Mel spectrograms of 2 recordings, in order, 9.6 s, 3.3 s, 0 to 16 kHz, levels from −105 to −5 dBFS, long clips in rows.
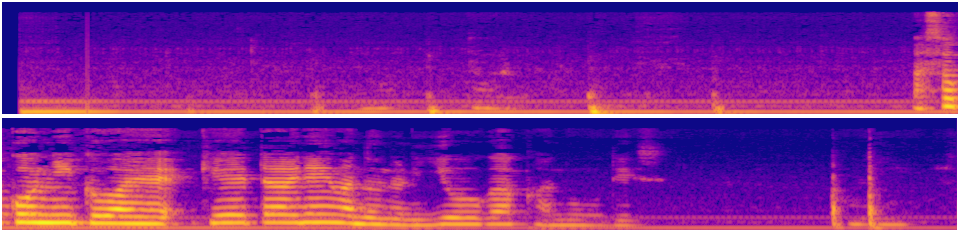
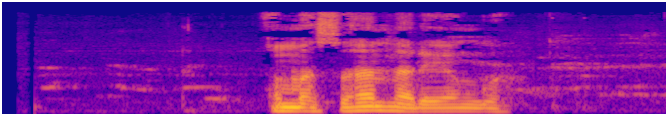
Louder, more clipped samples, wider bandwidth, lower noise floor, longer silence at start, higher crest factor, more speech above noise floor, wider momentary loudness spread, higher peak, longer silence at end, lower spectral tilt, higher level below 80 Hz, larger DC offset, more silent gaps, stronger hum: first, -19 LUFS vs -26 LUFS; neither; about the same, 11.5 kHz vs 11.5 kHz; second, -48 dBFS vs -60 dBFS; second, 0.1 s vs 0.25 s; about the same, 20 dB vs 20 dB; second, 30 dB vs 35 dB; first, 26 LU vs 11 LU; first, -2 dBFS vs -8 dBFS; second, 0.25 s vs 0.8 s; first, -7 dB/octave vs -5 dB/octave; first, -40 dBFS vs -66 dBFS; neither; neither; neither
